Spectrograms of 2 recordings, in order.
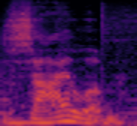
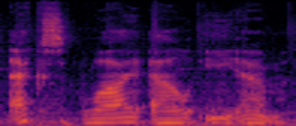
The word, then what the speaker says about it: xylem: plant up into its leaves, that is called xylem. It's spelled X-Y-L-E-M, xylem.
